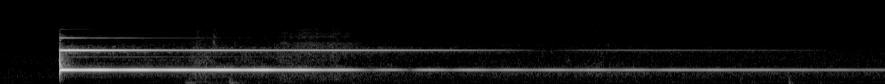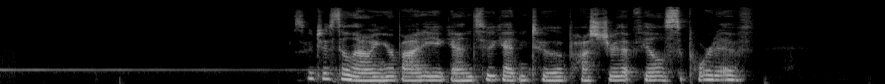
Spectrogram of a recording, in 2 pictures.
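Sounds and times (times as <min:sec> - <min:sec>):
bell struck and ringing: 0:00.6 - 0:11.4
speech: 0:11.9 - 0:16.4.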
